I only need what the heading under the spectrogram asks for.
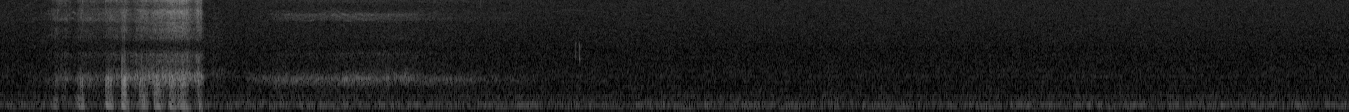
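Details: Snoring puppy: a loud, rough, pulsing snore lasting about a second and a half, then a softer, breathy exhale, followed by quiet room hum.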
